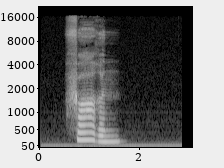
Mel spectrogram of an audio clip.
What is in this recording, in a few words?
"fahren", German; verbs present tense irregular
